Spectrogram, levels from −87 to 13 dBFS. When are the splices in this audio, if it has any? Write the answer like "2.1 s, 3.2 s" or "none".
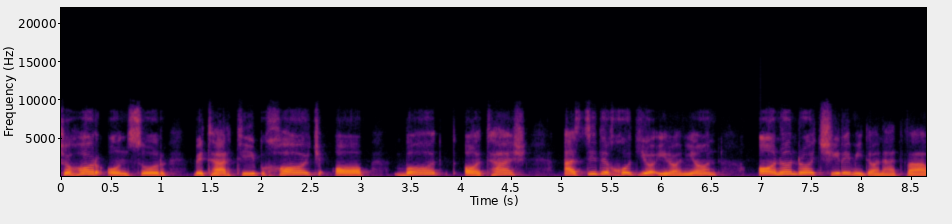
none

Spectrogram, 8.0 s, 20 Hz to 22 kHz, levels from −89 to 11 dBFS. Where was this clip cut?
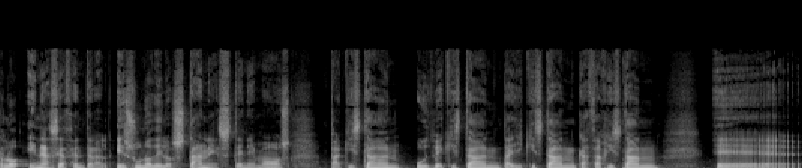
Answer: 5.0 s

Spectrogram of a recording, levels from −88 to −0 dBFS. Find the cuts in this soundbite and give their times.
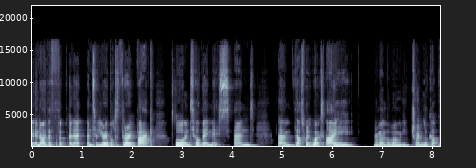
5.9 s

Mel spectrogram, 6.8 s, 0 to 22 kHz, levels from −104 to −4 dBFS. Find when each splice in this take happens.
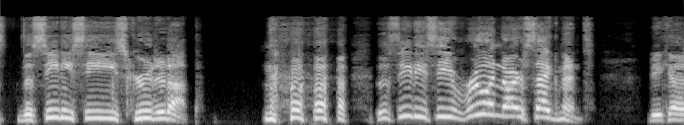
none

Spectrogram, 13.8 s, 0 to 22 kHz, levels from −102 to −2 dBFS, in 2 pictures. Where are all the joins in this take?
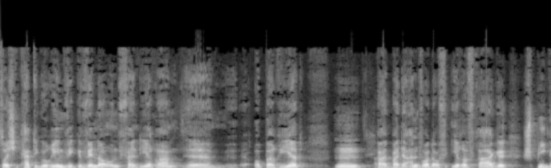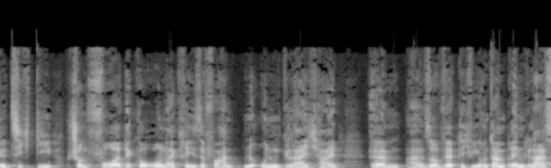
4.7 s, 12.0 s

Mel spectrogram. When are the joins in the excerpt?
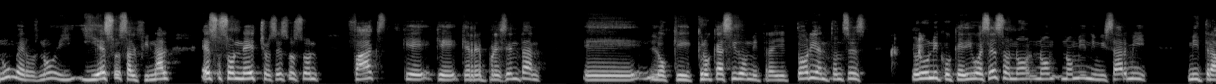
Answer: none

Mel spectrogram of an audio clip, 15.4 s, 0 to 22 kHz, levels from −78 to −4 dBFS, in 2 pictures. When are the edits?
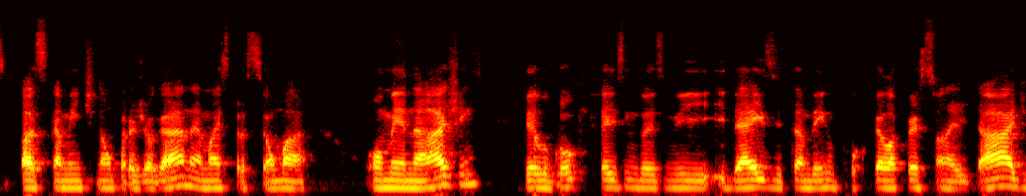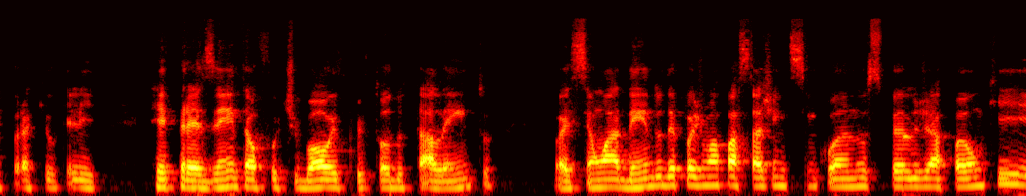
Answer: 3.9 s

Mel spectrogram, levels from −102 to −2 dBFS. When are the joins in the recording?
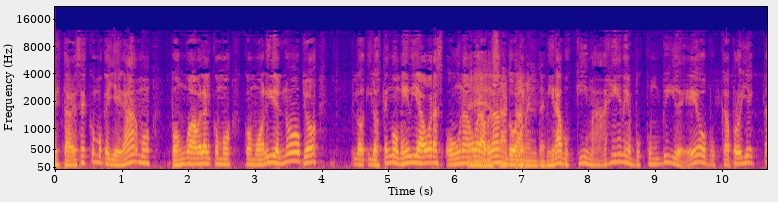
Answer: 3.7 s

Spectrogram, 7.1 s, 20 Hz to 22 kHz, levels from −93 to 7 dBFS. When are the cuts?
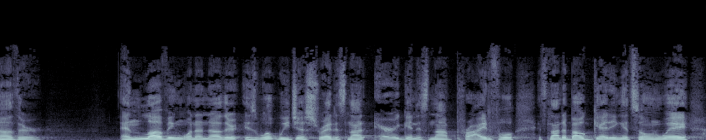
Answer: none

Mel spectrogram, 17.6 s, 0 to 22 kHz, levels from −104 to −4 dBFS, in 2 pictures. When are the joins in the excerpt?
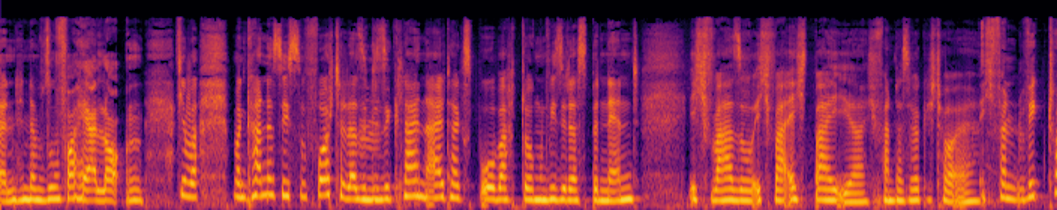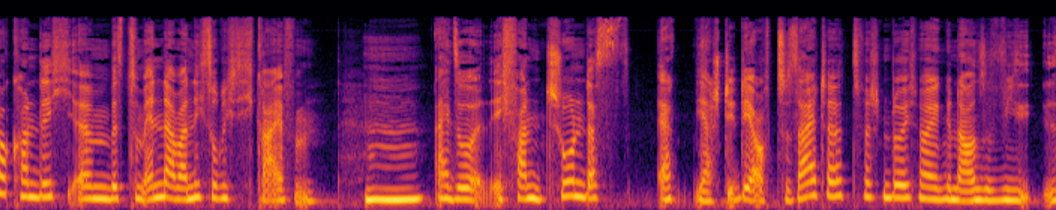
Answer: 1.5 s

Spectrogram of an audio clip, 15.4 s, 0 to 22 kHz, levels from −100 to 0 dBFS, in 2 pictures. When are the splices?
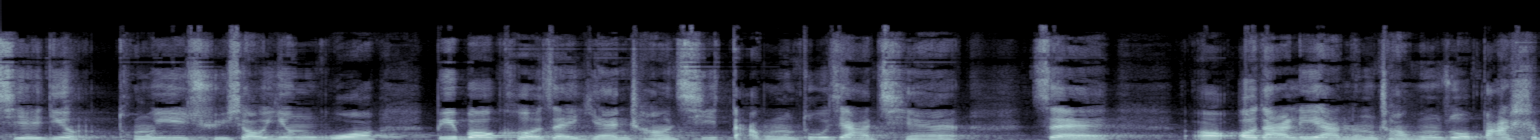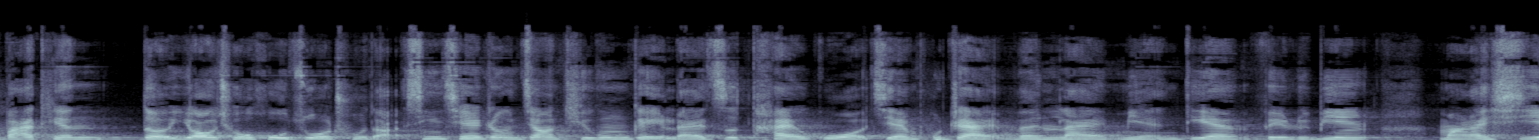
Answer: none

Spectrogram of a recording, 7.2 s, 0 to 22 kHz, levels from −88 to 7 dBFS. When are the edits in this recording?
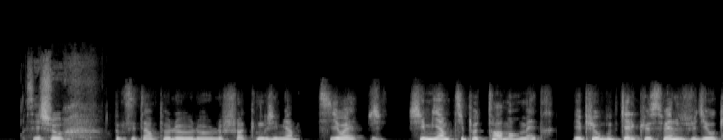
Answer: none

